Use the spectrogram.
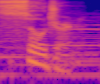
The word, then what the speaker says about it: sojourn: everything clear uh director zosimos how do you pronounce this word let me let me see Ah that's sojourn it means to stay for a while this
